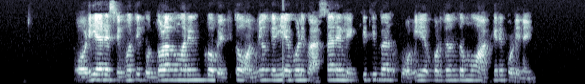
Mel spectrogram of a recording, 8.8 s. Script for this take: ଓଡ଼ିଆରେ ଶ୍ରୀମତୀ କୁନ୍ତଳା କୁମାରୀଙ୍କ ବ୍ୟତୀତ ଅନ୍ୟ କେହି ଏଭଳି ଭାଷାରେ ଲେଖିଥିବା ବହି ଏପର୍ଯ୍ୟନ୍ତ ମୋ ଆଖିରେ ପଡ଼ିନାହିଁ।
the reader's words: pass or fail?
pass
